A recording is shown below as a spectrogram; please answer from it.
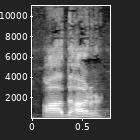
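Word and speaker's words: Aadhar: যেমন এখানে দেখো ডবল এ আছে, আর ডবল এ থাকলে আকার সাউন্ড করবা, ডিএইচ এর জন্য থো। নেক্সট আবার ডবল এ মানে আবার ব্লেন্ডিং ওয়ার্ড, এর জন্য কি হবে? আবার আকার সাউন্ড। নেক্সট তারপরে চলে আসো একদম শেষে আর এর জন্য রো। এবার একসঙ্গে উচ্চারণ করো আধার।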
